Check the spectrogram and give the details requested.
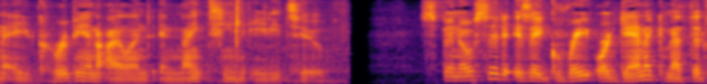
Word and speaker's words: spinosad: have you ever heard of this word it's pronounced spinosad and it's a really great thing for your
